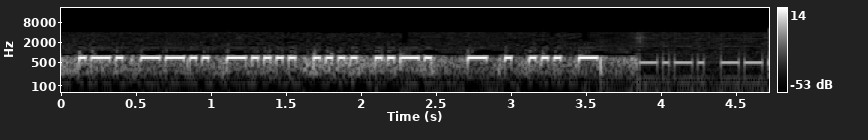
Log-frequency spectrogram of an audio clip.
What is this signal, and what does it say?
Morse code, heard as a keyed tone, about 28 wpm, 690 Hz, with radio noise. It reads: RZ6HF TEST
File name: wwcw08 / k5zd wwcw08 0200z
